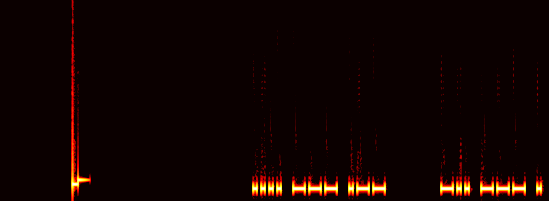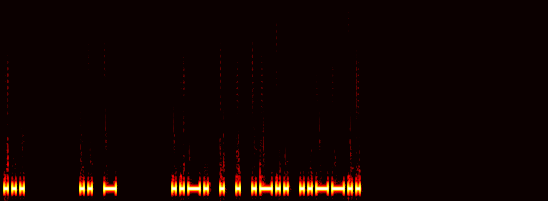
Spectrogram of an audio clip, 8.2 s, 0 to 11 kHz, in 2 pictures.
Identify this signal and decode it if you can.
Morse code, heard as a keyed tone, about 37 wpm, 700 Hz. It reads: HOW DOES IT FEEL?
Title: 2x Word-Spacing - Sentences from Top 400 Words - 40wpm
